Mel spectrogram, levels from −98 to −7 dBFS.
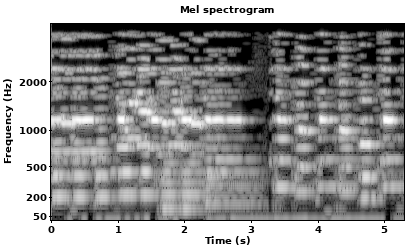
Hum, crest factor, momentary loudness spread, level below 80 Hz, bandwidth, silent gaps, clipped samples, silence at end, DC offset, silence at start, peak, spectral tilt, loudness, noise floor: none; 14 dB; 10 LU; -66 dBFS; 3.8 kHz; none; under 0.1%; 0 s; 0.4%; 0 s; -2 dBFS; -7.5 dB/octave; -15 LUFS; -38 dBFS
